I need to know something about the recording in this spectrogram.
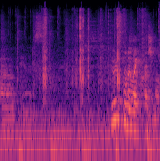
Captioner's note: seeds crunching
